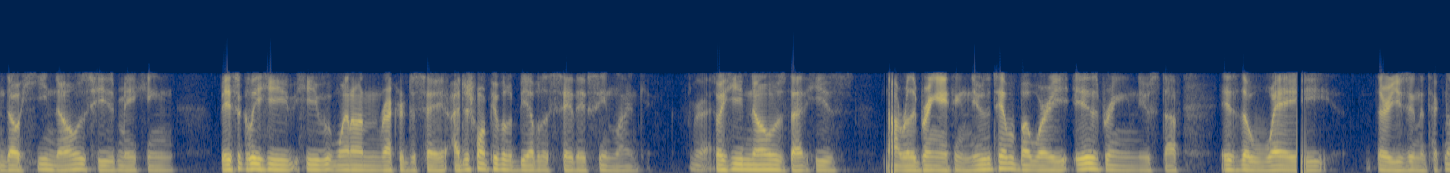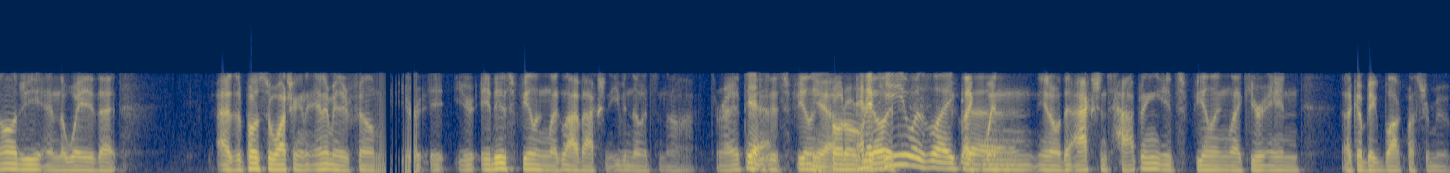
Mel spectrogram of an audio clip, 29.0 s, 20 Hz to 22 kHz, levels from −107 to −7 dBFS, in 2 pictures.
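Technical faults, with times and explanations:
8.84–8.94 s, 12.96–13.06 s and 18.24–18.66 s, packet loss filled with silence: the speech gets chopped by clusters of dead gaps, about 70 ms lost across 100 ms in the first, 80 ms across 100 ms in the second, and 250 ms scattered over 420 ms in the last. The longest single holes are 20 ms and 50 ms, which fits 10 ms packets going missing. Since the receiver drops in pure silence, each gap starts and stops abruptly. The narrowband telephone-style sound stays steady under it all.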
